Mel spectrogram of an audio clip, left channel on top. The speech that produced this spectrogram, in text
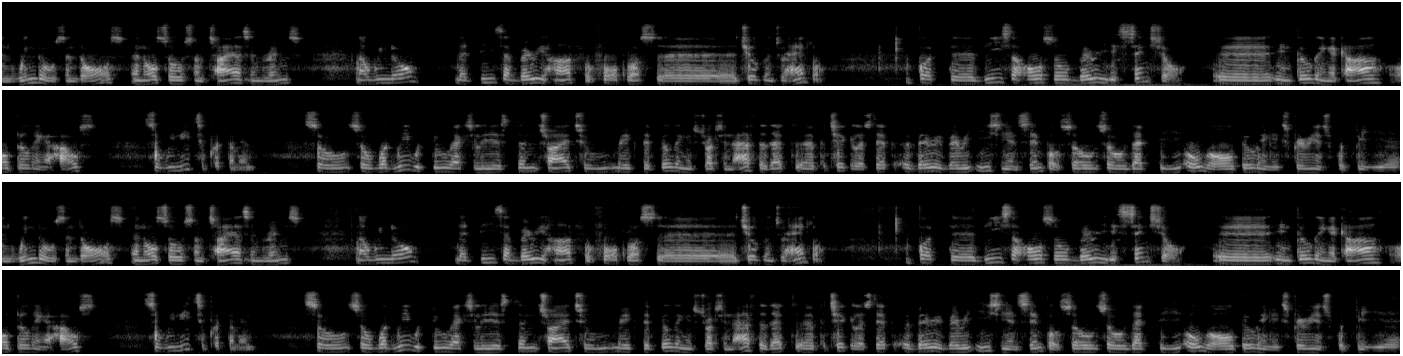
windows and doors, and also some tires and rims. Now we know that these are very hard for 4+ children to handle, but these are also very essential in building a car or building a house. So we need to put them in. So what we would do actually is then try to make the building instruction after that particular step very, very easy and simple, so that the overall building experience would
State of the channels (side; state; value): both; normal; correlation 0.88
